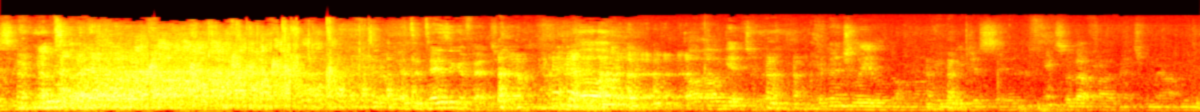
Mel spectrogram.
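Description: A man speaks into a microphone at a lectern.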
